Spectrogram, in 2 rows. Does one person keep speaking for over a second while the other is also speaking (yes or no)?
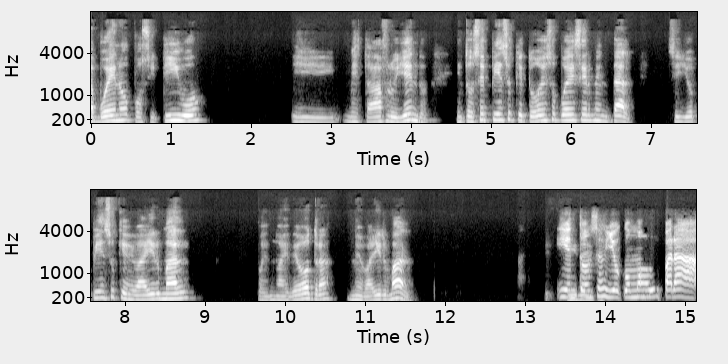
no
